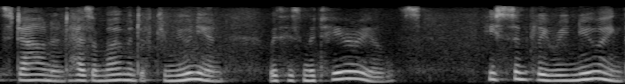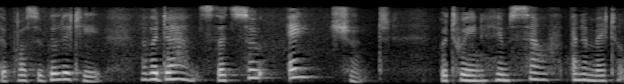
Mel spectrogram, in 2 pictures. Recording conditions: phone or laptop microphone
